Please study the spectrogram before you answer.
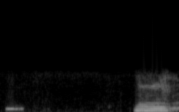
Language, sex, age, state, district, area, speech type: Odia, female, 45-60, Odisha, Sambalpur, rural, conversation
